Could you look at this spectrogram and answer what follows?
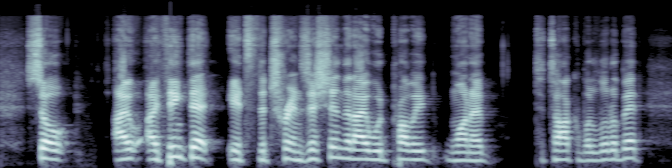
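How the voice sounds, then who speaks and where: On a very clean recording with a silent background, a man speaks at a fairly quick pace in a high pitch, the sound dry and close with no echo. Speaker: animation streamer giving reviews. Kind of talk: live stream critique tutorial. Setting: live stream. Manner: halting, repeats words.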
